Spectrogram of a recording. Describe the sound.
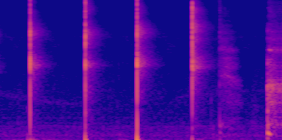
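Crisp finger snaps ring out alone, evenly spaced at an unhurried pace with short quiet gaps between them; the last couple sound slightly softer and less sharp.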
